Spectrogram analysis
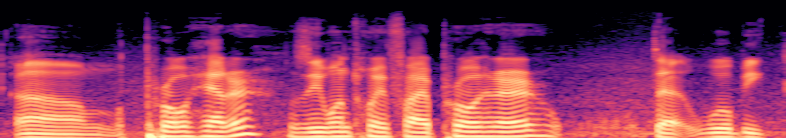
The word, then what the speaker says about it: Z125 Pro: Again, I asked you the correct way to pronounce this new Kawasaki. What is it? It's the Kawasaki Z125 Pro.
